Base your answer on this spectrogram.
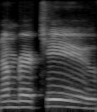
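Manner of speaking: campy villain voice with "two" drawn out. Discussing crypto charts, quipping a line as a Doctor Evil impression. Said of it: "that's my uh, Doctor Evil impression".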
